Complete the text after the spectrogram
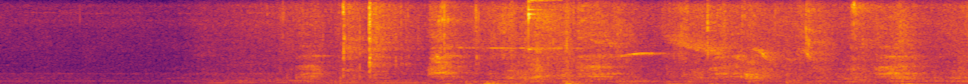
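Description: Two dogs scuffle and growl playfully.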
